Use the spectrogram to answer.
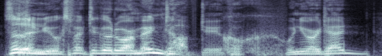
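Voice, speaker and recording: Bossy, teasing male ship's officer, performed by a man reading a storybook, very lively and husky. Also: fairly high pitch, quick pace, no echo, clean studio sound, voice pushed up, full character voice. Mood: mock-stern. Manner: animated, needling, mock-solemn interrogation. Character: bossy, mocking sailor officer lecturing his cook. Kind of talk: audiobook character reading.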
